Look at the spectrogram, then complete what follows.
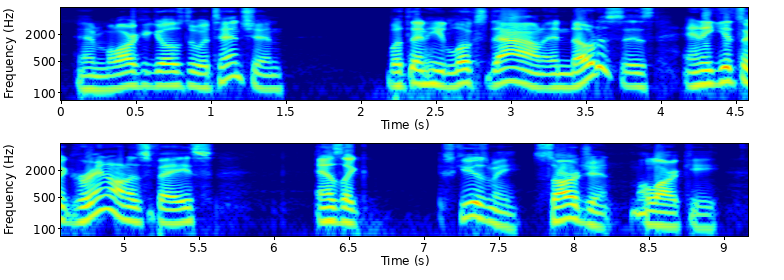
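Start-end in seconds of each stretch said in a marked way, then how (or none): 7.1-8.9 put-on proud, pleased voice swelling with pride. Retelling a sergeant's words to a private: imitating a proud tone. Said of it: "almost like there's pride in his voice".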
